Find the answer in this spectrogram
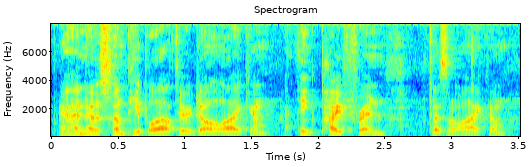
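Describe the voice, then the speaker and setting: A man in his forties chatting casually to camera in a savoring way, pausing between puffs on a pipe. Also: sits low, steady tone. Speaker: pipe-smoking vlogger. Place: small dim room at home, indoors.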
